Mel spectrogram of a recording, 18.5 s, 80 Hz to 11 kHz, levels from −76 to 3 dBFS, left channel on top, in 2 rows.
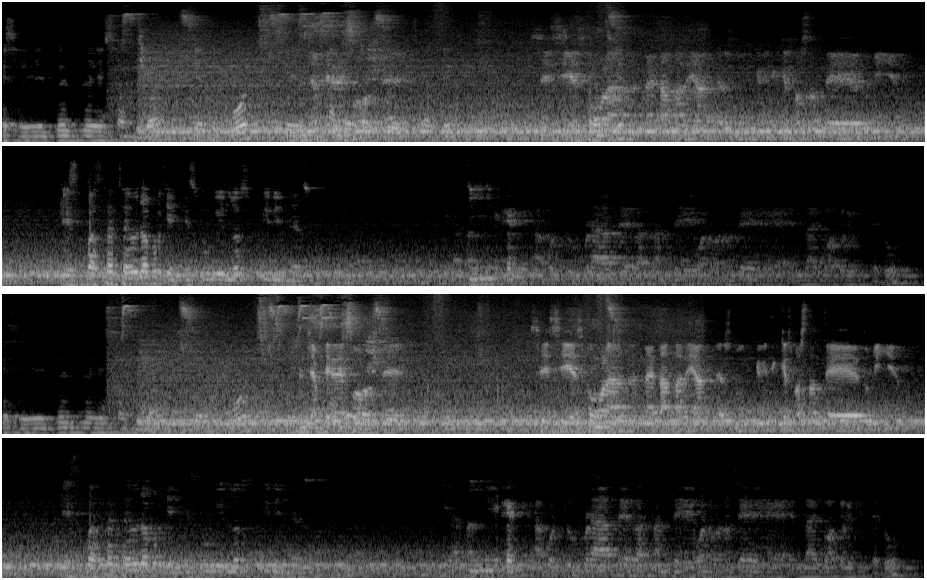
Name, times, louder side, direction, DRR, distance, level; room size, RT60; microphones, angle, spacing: voice 1, 0.0-2.5 2.8-4.6 5.7-6.2 9.8-12.3 13.9-14.4, left 4 dB, 80° left, 12 dB, 0.4 m, -32 dB
sound 1, 0.8-16.3, equal, ahead, 0.9 m, -49 dB
sound 2, 1.0-7.0, right 5 dB, 45° right, 0.6 m, -36 dB
sound 3, 1.3-17.5, left 1 dB, 15° left, 0.4 m, -31 dB
voice 2, 3.0-4.0 5.3-9.0 13.5-18.2, right 4 dB, 90° right, 8 dB, 0.6 m, -32 dB
12.5 x 4.5 x 2.3 m, 0.87 s
head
